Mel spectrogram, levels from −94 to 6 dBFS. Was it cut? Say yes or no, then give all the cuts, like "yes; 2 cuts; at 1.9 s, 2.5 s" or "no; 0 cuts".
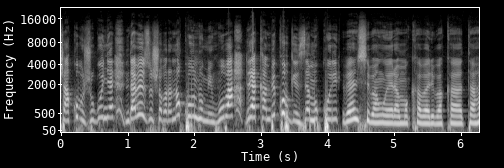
yes; 2 cuts; at 2.7 s, 4.1 s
